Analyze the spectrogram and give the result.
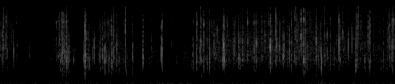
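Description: Fingertips rub and tap an empty, folded, thin kraft paper bakery bag resting on felt. The result is a dense run of bright, dry crinkles and quick crackling ticks that stop instantly, with almost no low end and a brief quieter gap near the start.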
